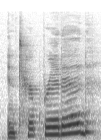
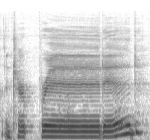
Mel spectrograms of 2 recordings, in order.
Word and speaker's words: interpreted: Then when we move to interpreted, our T changes to a flap, interpreted, and we have the id ending, interpreted.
